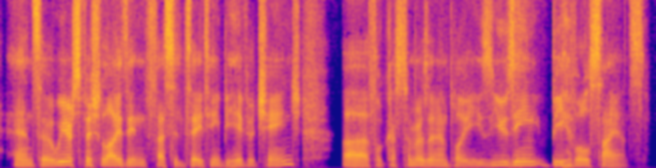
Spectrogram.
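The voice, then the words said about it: French accent. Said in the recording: “if you wonder where my accent is coming from ... I'm actually a French”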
